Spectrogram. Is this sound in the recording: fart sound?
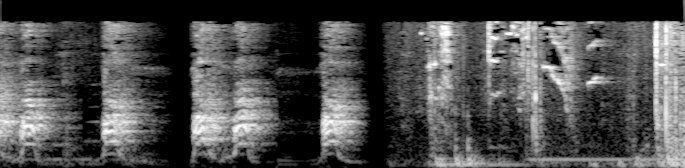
no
